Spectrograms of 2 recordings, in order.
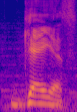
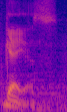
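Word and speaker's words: geas: that he's stuck on gaius g-e-a-s before someone says i said something else it's i might be pronouncing wrong but it's gaius um that whatever the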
